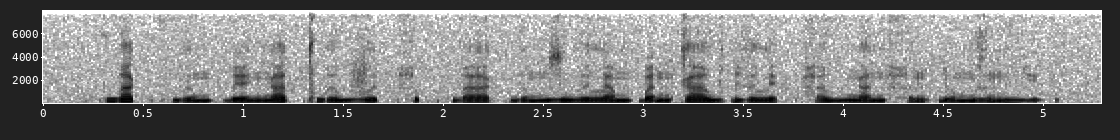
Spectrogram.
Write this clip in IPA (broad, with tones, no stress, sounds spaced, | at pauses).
k w a˦˥ k̚ h w ə˨˩ m ɓ ɛ˨˩ ŋ a˦˥ t̚ k w ə˨˦ w v ə˨˩ t̚ h ə˨˩ p̚ h w aː˧ k w ə˨˦ m z u˧ ə̯ l a˧ m ɓ a̰˧˥ n k aː˧ w ɗ ɨ˧ ə̯ l ɛ˨˩ k̚ h a˨˦ w ŋ a˧ n h ə̰˧˨ n ɓ ə˧ m ɣ ə̰˧˨ m ɲ ḛ˧˨ ʔ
